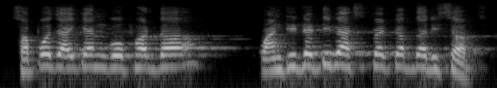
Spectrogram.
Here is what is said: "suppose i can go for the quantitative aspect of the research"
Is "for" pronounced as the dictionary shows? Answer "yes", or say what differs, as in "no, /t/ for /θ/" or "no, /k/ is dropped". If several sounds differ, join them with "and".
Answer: no, /p/ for /f/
